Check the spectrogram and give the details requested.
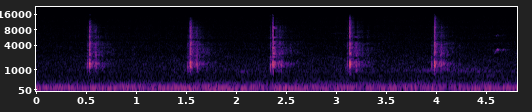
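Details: Lost limpkin chick separated from its mother and sibling by a fence calls in distress. Abrupt, clipped notes come five times in under five seconds at uneven gaps over low background hum.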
